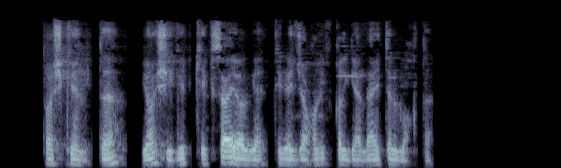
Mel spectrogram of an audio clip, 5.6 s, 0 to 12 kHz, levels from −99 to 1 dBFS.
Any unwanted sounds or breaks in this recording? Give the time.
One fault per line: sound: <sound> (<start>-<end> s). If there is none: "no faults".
no faults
